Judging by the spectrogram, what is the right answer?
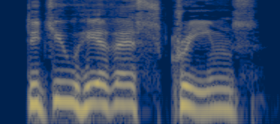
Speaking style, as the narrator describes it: he yelled to the empty sky

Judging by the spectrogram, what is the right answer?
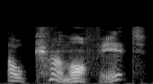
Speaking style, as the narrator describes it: he told the wall irritably

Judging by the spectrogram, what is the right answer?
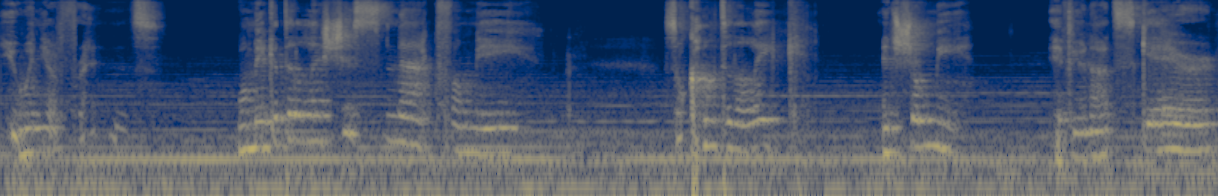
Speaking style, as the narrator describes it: A raspy voice says

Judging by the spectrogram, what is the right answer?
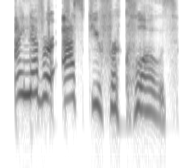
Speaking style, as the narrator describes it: snapped, overcome with so much anger

